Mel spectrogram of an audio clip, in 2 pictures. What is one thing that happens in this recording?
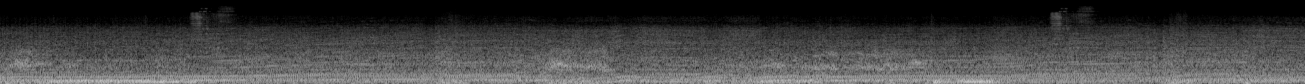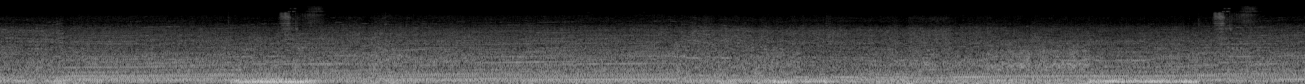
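A racing car engine roars, rising and falling in pitch as it revs through the gears.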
